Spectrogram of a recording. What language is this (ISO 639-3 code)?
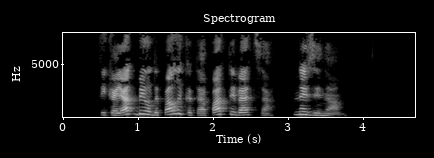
lav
